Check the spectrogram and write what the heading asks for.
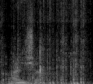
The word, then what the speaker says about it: Aisha: I just heard that you're not pronouncing it right it's Aisha all right so for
